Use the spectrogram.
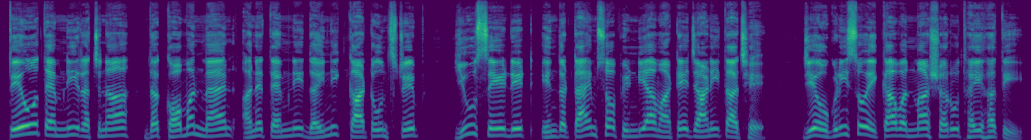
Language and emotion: Gujarati, neutral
